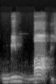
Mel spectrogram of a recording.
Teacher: नून और मीम करीबुल मखरज इकट्ठे हुए, नून साकिन और मीम मुतहर्रक था, तो नून को मीम से मिलाकर ये मिम्मा बन गया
